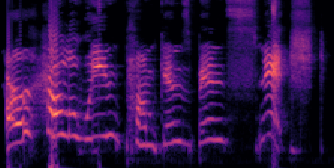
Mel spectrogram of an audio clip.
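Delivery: put-on very high, loud old-woman shriek; outraged ancient crone; cry of an ancient woman. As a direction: cry out in a seven hundred-year-old voice. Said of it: "she cried in a seven hundred-year-old voice".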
